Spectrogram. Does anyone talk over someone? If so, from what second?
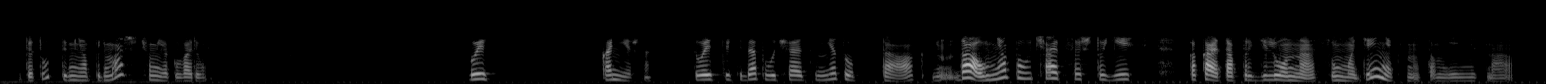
none

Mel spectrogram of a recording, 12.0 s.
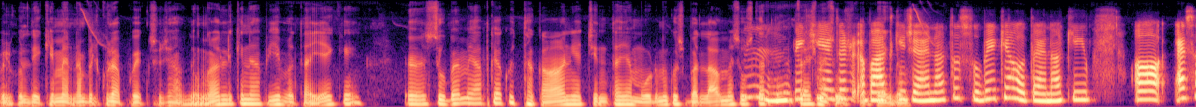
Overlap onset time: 7 s

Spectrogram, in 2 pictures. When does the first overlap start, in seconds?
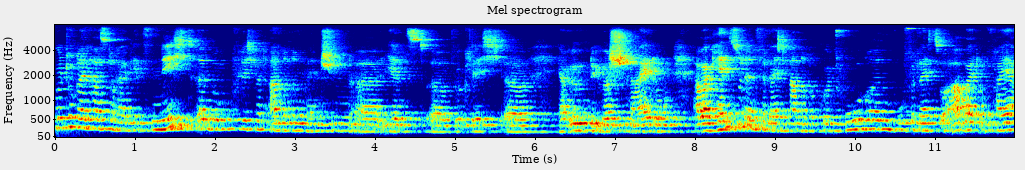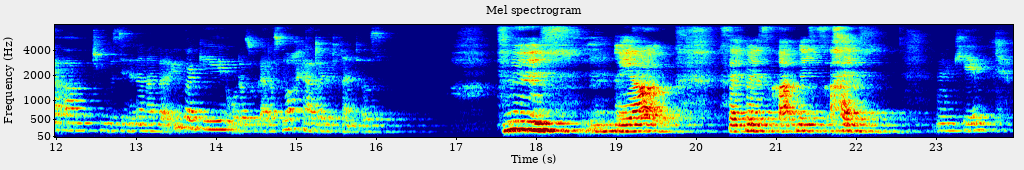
none

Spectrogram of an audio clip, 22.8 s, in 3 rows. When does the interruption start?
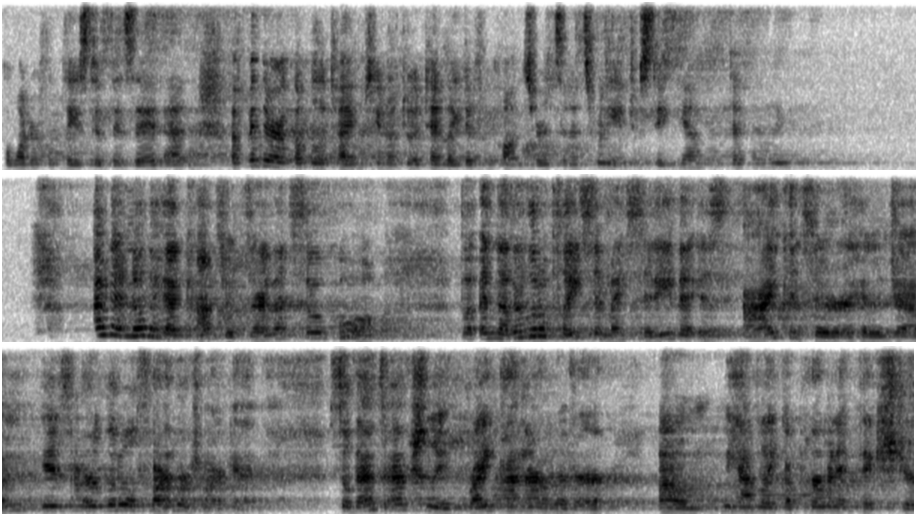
none

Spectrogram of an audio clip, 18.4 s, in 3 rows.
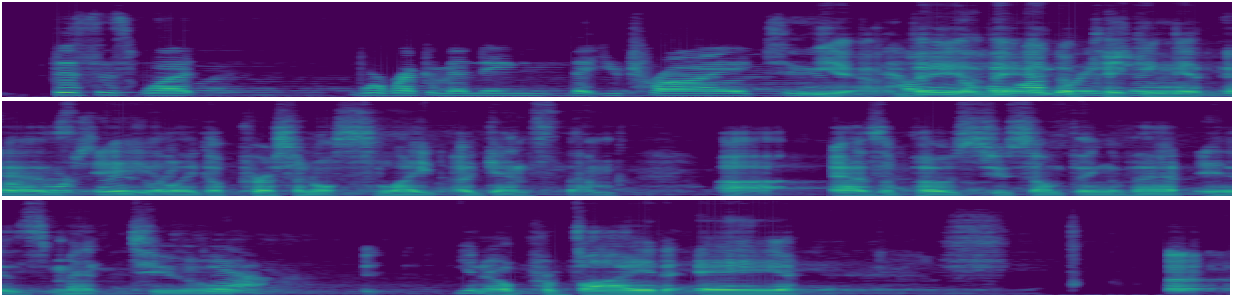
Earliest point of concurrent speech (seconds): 4 s

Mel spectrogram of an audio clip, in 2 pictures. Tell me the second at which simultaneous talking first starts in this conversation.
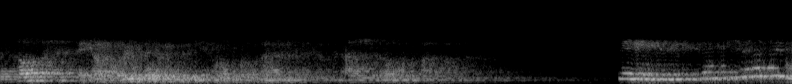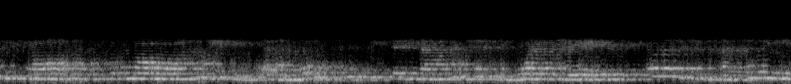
none

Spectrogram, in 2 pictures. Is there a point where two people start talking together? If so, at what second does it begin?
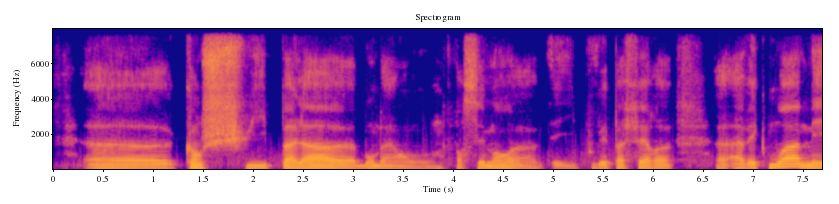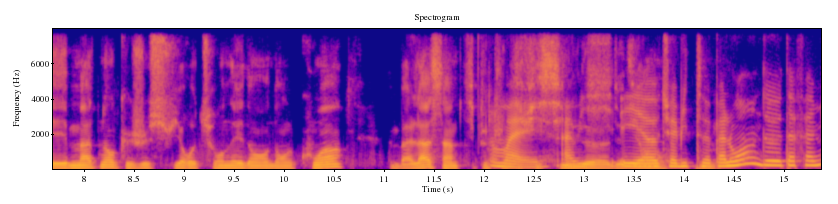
12 s

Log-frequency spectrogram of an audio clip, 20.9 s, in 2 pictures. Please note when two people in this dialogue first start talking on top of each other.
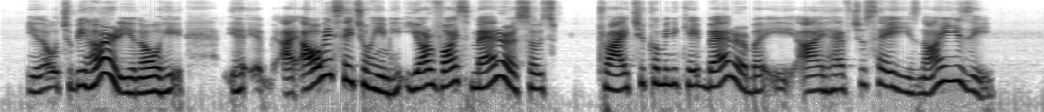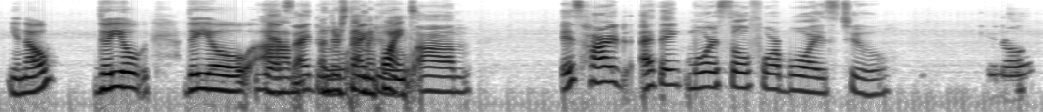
13 s

